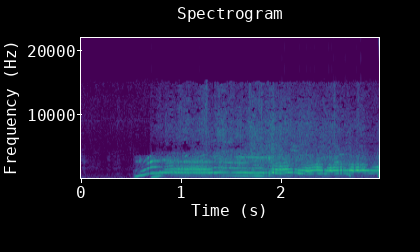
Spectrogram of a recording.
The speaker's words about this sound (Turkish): Ormandasınız değil mi? Ormandasınız. Orman kaçkınları. Bağırarak koş, bağırarak.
